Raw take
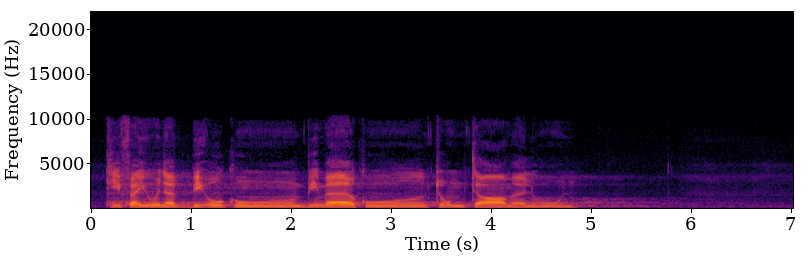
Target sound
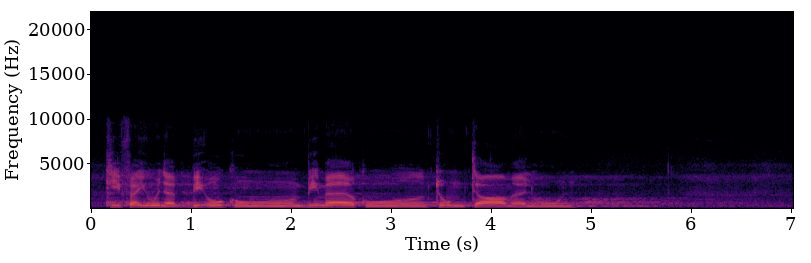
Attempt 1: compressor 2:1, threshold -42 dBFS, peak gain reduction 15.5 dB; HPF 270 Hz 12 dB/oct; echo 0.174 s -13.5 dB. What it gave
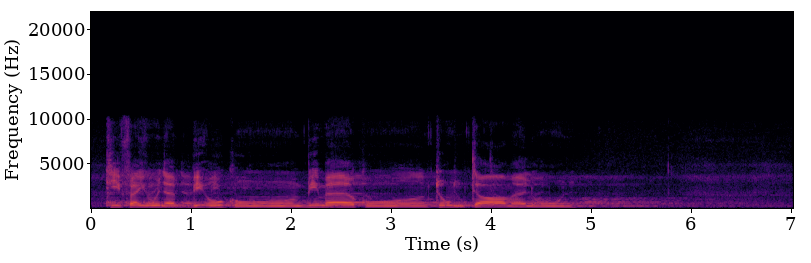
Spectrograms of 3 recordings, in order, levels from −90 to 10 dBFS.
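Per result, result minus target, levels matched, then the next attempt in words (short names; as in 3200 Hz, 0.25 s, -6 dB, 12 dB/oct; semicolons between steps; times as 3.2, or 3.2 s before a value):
8000 Hz band +5.0 dB; echo-to-direct +6.5 dB
compressor 2:1, threshold -42 dBFS, peak gain reduction 15.5 dB; HPF 270 Hz 12 dB/oct; high shelf 7000 Hz -10.5 dB; echo 0.174 s -13.5 dB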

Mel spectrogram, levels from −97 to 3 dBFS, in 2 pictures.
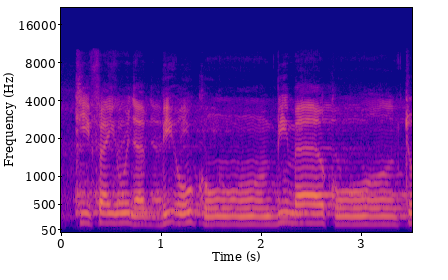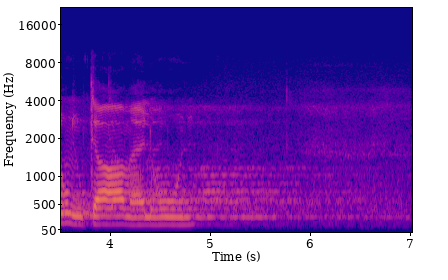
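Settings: echo-to-direct +6.5 dB
compressor 2:1, threshold -42 dBFS, peak gain reduction 15.5 dB; HPF 270 Hz 12 dB/oct; high shelf 7000 Hz -10.5 dB; echo 0.174 s -20 dB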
